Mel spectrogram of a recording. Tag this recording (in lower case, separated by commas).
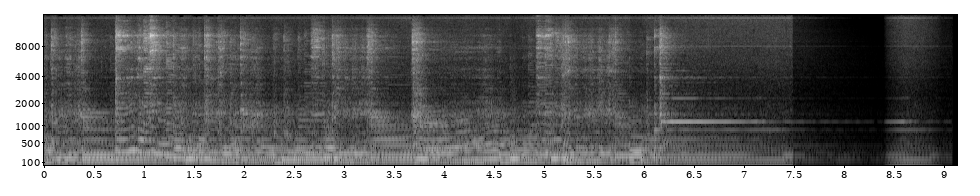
plucked string instrument, guitar, musical instrument, music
